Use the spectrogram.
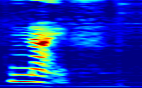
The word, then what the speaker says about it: knife: to the next one knife k is a silent letter here we are just going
